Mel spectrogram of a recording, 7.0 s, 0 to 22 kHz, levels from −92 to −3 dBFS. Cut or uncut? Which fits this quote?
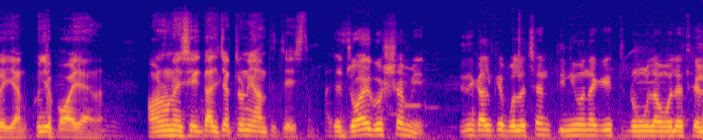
uncut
